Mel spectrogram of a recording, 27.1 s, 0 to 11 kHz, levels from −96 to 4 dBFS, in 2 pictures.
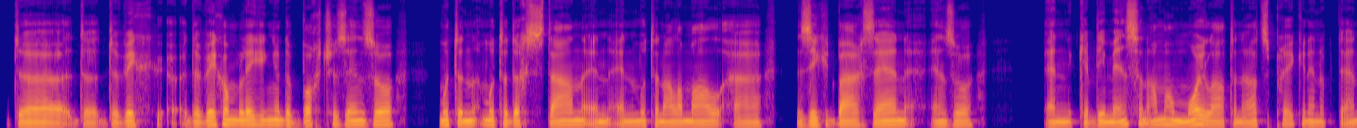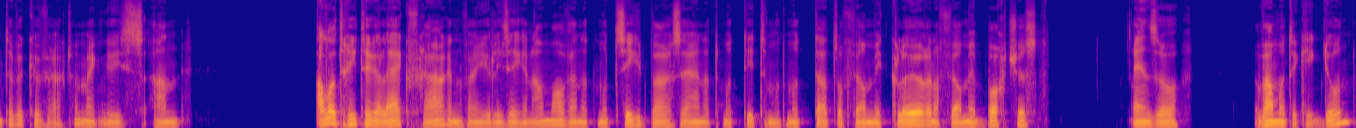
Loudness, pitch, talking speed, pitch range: -24 LUFS, 100 Hz, 170 wpm, 90-105 Hz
